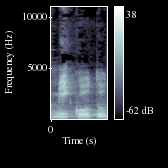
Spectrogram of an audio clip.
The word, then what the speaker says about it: 命: も奇妙です例えば命て書いてね但し書きにこれは美琴と読みなさいて会であります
